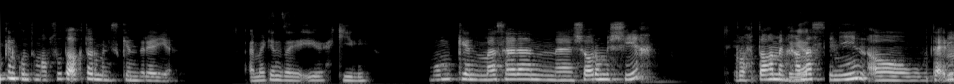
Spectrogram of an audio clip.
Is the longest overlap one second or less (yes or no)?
yes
